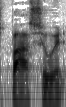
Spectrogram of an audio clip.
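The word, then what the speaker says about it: Bossuet: disrespect the language uh the way they pronounce Basu and French I believe is BAS it's actually um Bas Bas Bas uh the t is silent and yeah you can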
